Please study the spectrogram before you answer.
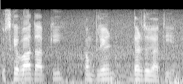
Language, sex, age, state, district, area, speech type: Urdu, male, 18-30, Delhi, East Delhi, urban, spontaneous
